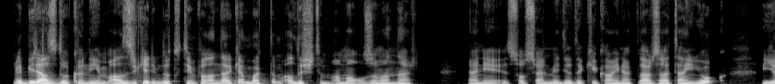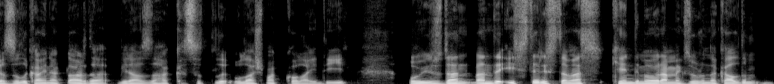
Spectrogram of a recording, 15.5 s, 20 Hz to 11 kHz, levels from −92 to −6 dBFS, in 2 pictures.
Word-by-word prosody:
ve 170 0 +3
biraz 145 -12 +8
dokunayım, 110 +3 -1
azıcık 140 -2 +2
elimde 135 0 +2
tutayım 135 +1 -5
falan 140 +3 0
derken 190 +3 +2
baktım 175 +4 -1
alıştım 145 - -2
ama 125 +3 -1
o 100 - -7
zamanlar 105 -2 -2 0.5
yani 95 +1 -3
sosyal 105 0 -5
medyadaki 105 +1 -3
kaynaklar 100 +2 -1
zaten 105 +2 -1
yok. 150 - +1 0.4
Yazılı 110 +4 0
kaynaklar 115 0 0
da 100 -3 -2
biraz 100 -2 -2
daha 100 0 -3
kısıtlı, 135 +3 -5
ulaşmak 110 +1 -3
kolay 90 -3 -6
değil. 110 - -5 0.6
O 110 +2 +4
yüzden 135 +1 +3
ben 135 +1 +4
de 130 - +5
ister 120 +7 +1
istemez 135 +3 +1
kendim 135 +1 +1
öğrenmek 120 0 +3
zorunda 120 0 -1
kaldım 160 +10 0
115 Hz, 145 wpm, -23 LUFS, 105-135 Hz, 0.6 s, biraz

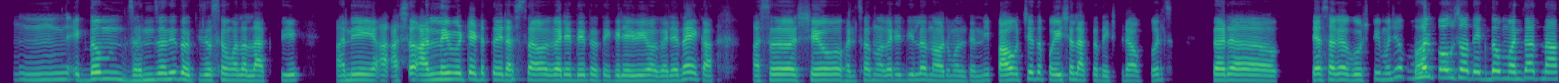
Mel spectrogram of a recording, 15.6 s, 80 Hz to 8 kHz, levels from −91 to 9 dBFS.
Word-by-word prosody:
उम्म, 215 +1 -8
एकदम 225 +3 +1 0.2
झणझणीत 210 +5 -1
होती 195 -2 -1
जसं 190 +2 -2
मला 195 0 -1
लागती. 185 +1 -2 0.4
आणि 195 +2 -1 0.2
अ 190 -1 -1
असं 195 +5 +1
अनलिमिटेड 220 +2 +4
ते 210 - +2
रस्सा 195 +1 0
वगैरे 195 0 +2
देत 190 +1 -1
होते, 185 -1 -5
ग्रेव्ही 180 0 0
वगैरे, 180 0 -1
नाही 235 +3 +4
का? 180 - 0 0.5
असं 200 +2 +3
शेव, 200 0 +2
फरसान 180 +2 -6
वगैरे 190 +1 -3
दिलं 195 +2 -3
नॉर्मल 180 -1 -4
त्यांनी. 175 +2 -9
पावचे 205 +4 +3
तर - - -1
पैसे 195 +2 +1
लागतात 195 -2 -1
एक्स्ट्रा 175 +2 -5
ऑफकोर्स. 185 +3 -8 0.4
तर 200 0 +4
अ, 190 -3 +2 0.4
त्या 205 - +5
सगळ्या 215 0 +3
गोष्टी 200 +3 -6
म्हणजे 220 +9 -4
भर 325 0 +7
पावसात 280 -2 +2
एकदम 245 +2 +1
म्हणतात 250 +2 +1
ना, 240 -1 +2
195 Hz, 170 wpm, -22 LUFS, 185-220 Hz, 0.5 s, भर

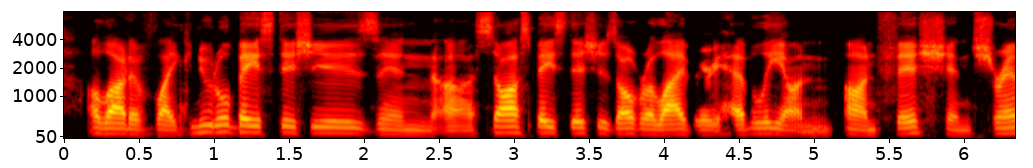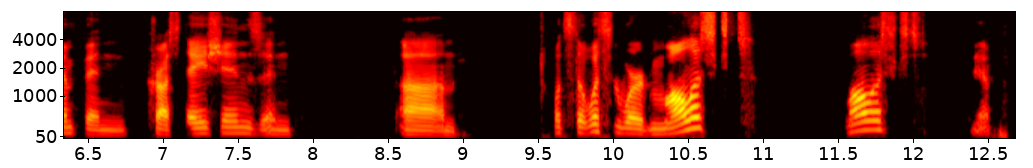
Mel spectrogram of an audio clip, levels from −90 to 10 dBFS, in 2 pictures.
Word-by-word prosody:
a - - -2
lot 125 -2 +5
of, 115 -1 -6
like, 105 - -2
noodle-based 160 0 0
dishes 135 -4 -4
and, 105 -3 -9
uh, 100 0 -4
sauce-based 145 -1 +2
dishes 135 -2 -5
all 125 +1 +3
rely 115 -1 +3
very 110 0 -5
heavily 125 +2 -3
on - - -5
on 110 -2 +1
fish, 130 +5 -1
and 100 -1 -8
shrimp, 130 +2 -1
and 105 -2 -8
crustaceans, 135 -1 -1
and, 105 -2 -11 0.7
um, 100 -4 +1 0.6
what's - - -6
the - - -2
what's 175 0 -1
the 140 - -13
word- 125 -2 +1
mollusks? 240 - +6 0.6
Mollusks? 215 +2 +1 0.3
Yep. - - -13
125 Hz, 145 wpm, -26 LUFS, 110-140 Hz, 0.7 s, mollusks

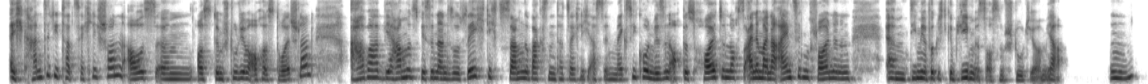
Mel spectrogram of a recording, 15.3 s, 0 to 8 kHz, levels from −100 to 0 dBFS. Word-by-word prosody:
Ich - - +3
kannte 250 +10 -2
die 300 -3 -1
tatsächlich 230 0 -6
schon 295 +2 +1
aus 225 -3 0
ähm, 195 0 -2
aus 200 0 0
dem 205 -1 0
Studium, 220 +1 -1
auch - - 0
aus 175 0 -2
Deutschland, 300 - 0 0.5
aber 250 +3 +1
wir 225 0 +1
haben 220 +5 +3
uns 260 -1 -3
wir 225 - -1
sind 235 +1 -1
dann 205 -1 +2
so 200 +1 -2
richtig 270 +5 0
zusammengewachsen 205 -3 0
tatsächlich 190 -1 -7
erst 180 - -6
in 190 - -5
Mexiko. 255 +8 -1
Und 240 -3 +5
wir 200 0 +3
sind 225 +3 0
auch 220 0 -2
bis 215 0 -1
heute 235 +4 +6
noch 240 -1 +2
das 230 - -6
ist - - -2
eine 225 +3 +6
meiner 215 -3 +5
einzigen 245 +4 +2
Freundinnen, 215 0 +1 0.4
ähm, 210 -3 +1
die 220 +3 -1
mir 225 -2 +3
wirklich 220 -2 -2
geblieben 210 +2 +1
ist - - -4
aus - - -4
'm 165 - -6
Studium, 155 -1 -6
ja. - - -2 0.6
Mhm. 230 +5 -1
220 Hz, 200 wpm, -24 LUFS, 200-240 Hz, 0.6 s, heute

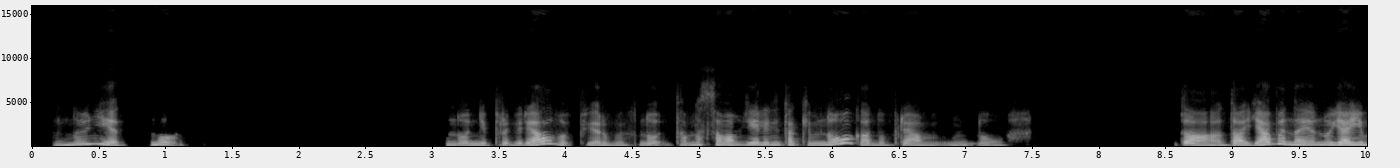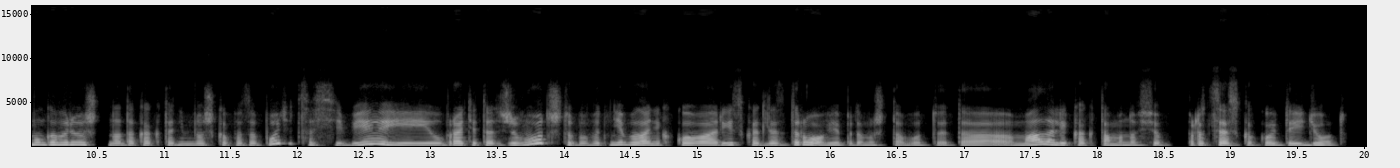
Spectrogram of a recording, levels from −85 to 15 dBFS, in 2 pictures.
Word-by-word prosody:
Ну 225 +9 -2
нет, 255 - +1 0.2
ну 250 0 0 2.0
Но 190 0 -4
не 190 +1 -3
проверял, 200 - +3
во-первых. 155 - -5
Ну, 195 -3 -4
там 200 +1 -9
на 225 - -2
самом 220 0 +1
деле 215 0 +2
не 205 - -4
так 210 0 -3
и - - -4
много, 245 - +2
ну 180 -3 -8
прям, 165 -1 -3
м, 170 +2 -11
ну 170 -3 -10 1.3
Да, 170 -4 +4
да, 170 +2 +3
я 220 +11 +6
бы 310 - +3
наверное, 220 -3 +2
ну - - +1
я 225 -1 +7
ему 235 +2 +4
говорю, 245 0 +4
что 225 - -10
надо 190 0 -3
как-то 195 +1 -4
немножко 185 +1 -6
позаботиться 250 - -3
о 205 - -9
себе 245 - 0
и 190 -2 +1
убрать 195 +1 +1
этот 185 -3 -2
живот, 255 - +3
чтобы 195 - -5
вот 190 +2 -6
не 230 - +1
было 215 -4 +4
никакого 185 +1 +2
риска 195 +1 -2
для 190 +2 -2
здоровья. 175 -6 +2
Потому 170 +3 -7
что 160 0 -8
вот 155 0 -9
это, 160 +1 -2
мало 235 +10 +4
ли, 205 -5 +2
как 175 -2 -4
там 165 -1 -2
оно 165 +1 -5
всё, 160 +2 -6 0.2
процесс 195 -3 0
какой-то 175 -1 -2
идёт. 145 -4 -3
195 Hz, 185 wpm, -22 LUFS, 175-225 Hz, 2.0 s, я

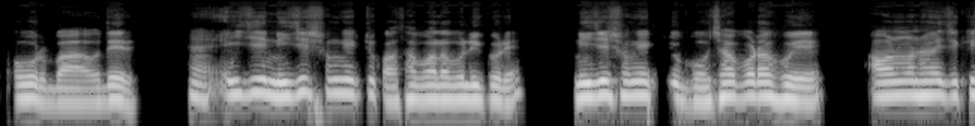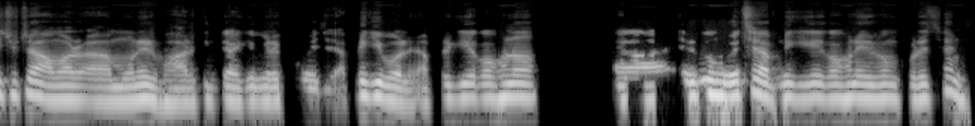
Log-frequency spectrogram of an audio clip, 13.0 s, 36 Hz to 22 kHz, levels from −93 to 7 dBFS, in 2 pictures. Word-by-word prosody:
ওর 150 -2 +3
বা 125 - -1 0.2
ওদের? 135 0 +1 0.4
হ্যাঁ 155 -3 -3
এই 185 - +3
যে 200 - +2
নিজের 185 +4 +3
সঙ্গে 195 0 0
একটু 185 +1 -6
কথা 135 +2 -2
বলাবলি 145 0 +3
করে 125 -2 0 0.4
নিজের 170 +2 +6
সঙ্গে 175 0 +3
একটু - - -5
বোঝাপড়া 165 +5 +2
হয়ে 135 -2 +4 0.4
আমার 170 +1 +3
মনে 175 0 +3
হয় 180 -1 +3
যে - - 0
কিছুটা 180 0 -2
আমার 145 0 0
আ - - -3 0.2
মনের 140 +1 +2
ভার 120 0 -3 0.3
একেবারে 130 0 -3
কমে 125 -1 -8
যায়। - - -16
আপনি 175 - -2
কি 165 - +5
বলেন? 120 -2 -2
আপনি - - -21
কি - - -4
ইয়ে 155 - -2
কখনো 160 +1 +2 0.7
আ - - -2 0.4
এরকম 175 +2 +5
হয়েছে? 170 +5 +3
আপনি 150 +3 -4
কি - - -4 0.2
কখনো 150 +1 0
এরকম 150 0 -1
করেছেন? 150 +8 -3
150 Hz, 205 wpm, -19 LUFS, 140-170 Hz, 0.7 s, নিজের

